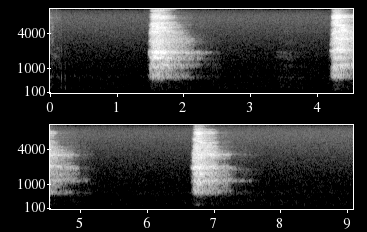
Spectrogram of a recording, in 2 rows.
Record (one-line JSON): {"exhalation_length": "9.1 s", "exhalation_amplitude": 3120, "exhalation_signal_mean_std_ratio": 0.34, "survey_phase": "beta (2021-08-13 to 2022-03-07)", "age": "45-64", "gender": "Female", "wearing_mask": "No", "symptom_none": true, "smoker_status": "Never smoked", "respiratory_condition_asthma": false, "respiratory_condition_other": false, "recruitment_source": "REACT", "submission_delay": "2 days", "covid_test_result": "Negative", "covid_test_method": "RT-qPCR", "influenza_a_test_result": "Negative", "influenza_b_test_result": "Negative"}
